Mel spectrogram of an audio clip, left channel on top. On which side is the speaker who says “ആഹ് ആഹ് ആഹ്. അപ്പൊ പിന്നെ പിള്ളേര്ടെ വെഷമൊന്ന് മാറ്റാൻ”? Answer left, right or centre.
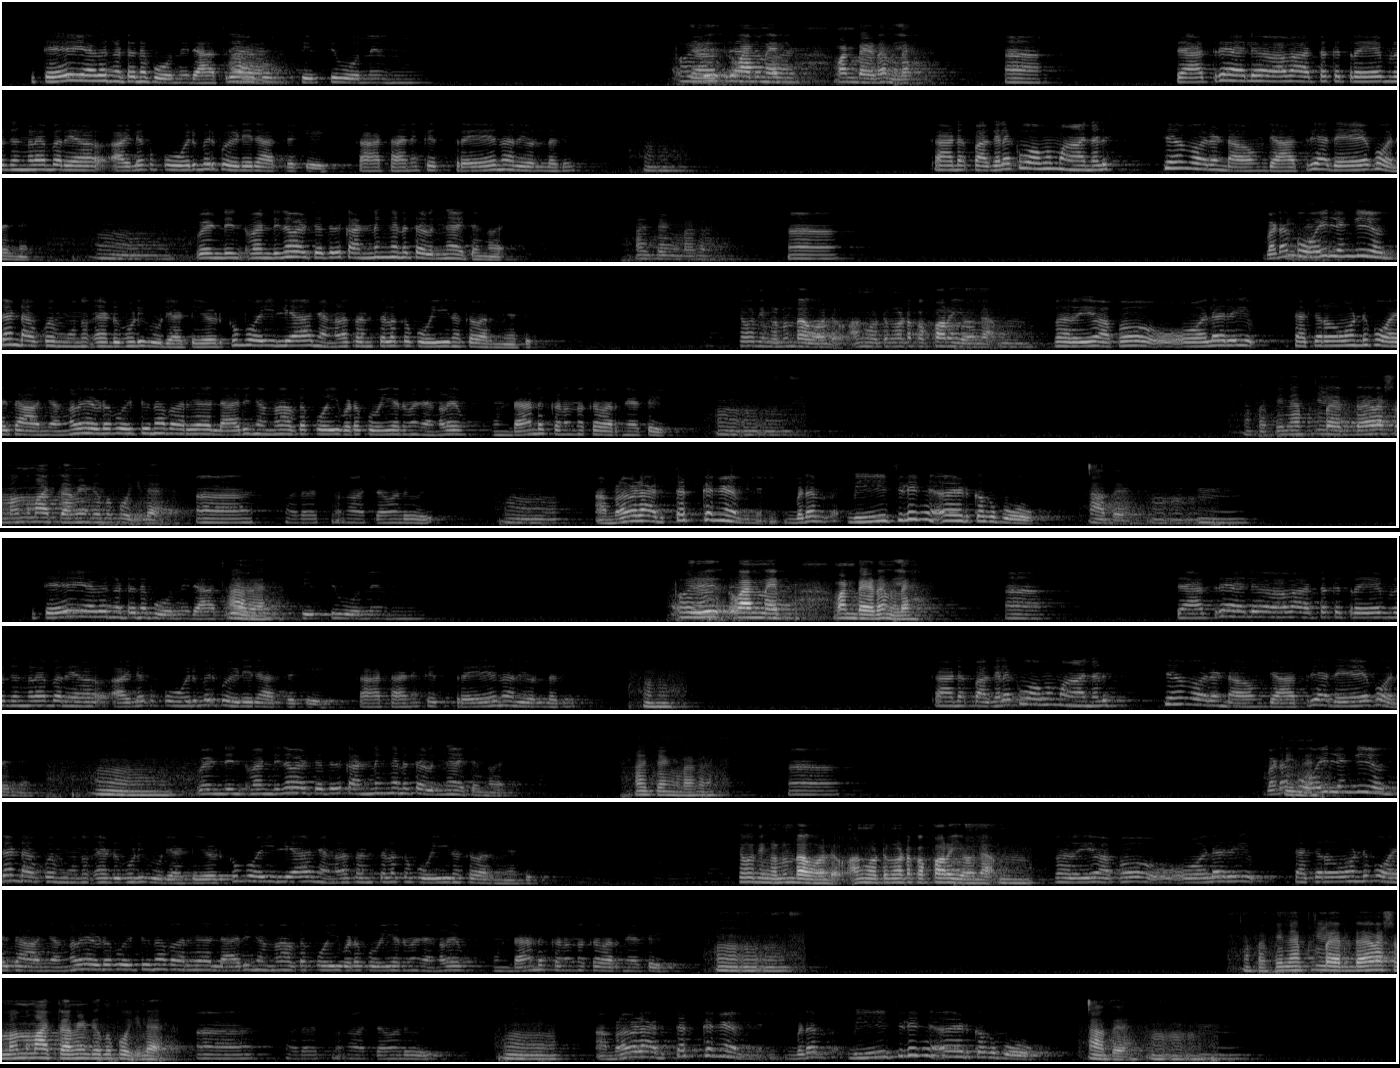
Right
